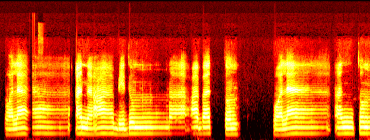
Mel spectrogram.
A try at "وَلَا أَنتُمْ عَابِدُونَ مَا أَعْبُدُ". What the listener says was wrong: নুনের গুণনা ছেড়ে যাচ্ছে এখানে, ওয়ালা আন গুণনা ছেড়ে যাচ্ছে।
